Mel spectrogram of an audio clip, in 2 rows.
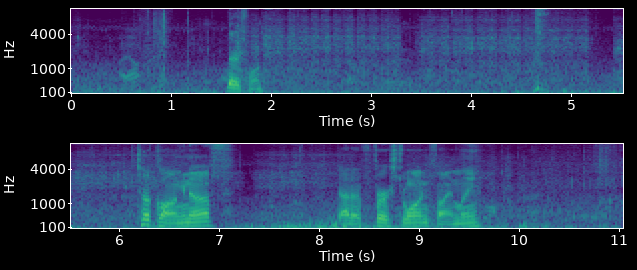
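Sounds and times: fishing reel gears whirring: 1.4s - 10.1s.

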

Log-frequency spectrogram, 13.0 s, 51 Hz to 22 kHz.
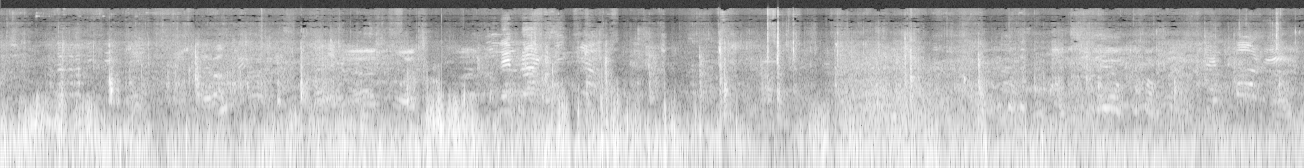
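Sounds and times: people talking nearby: 0.0s - 13.0s
wind buffeting microphone: 0.0s - 13.0s.

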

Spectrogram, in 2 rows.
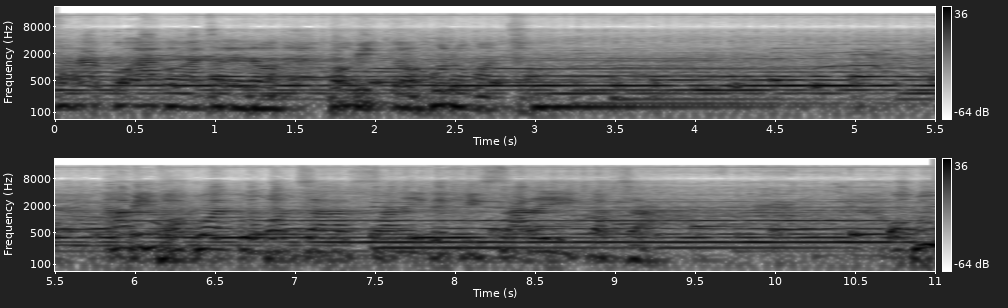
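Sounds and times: held synth chord: 0.0s - 11.0s.

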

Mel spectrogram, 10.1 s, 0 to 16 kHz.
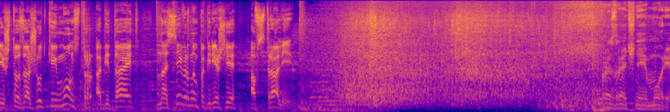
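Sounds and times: ocean waves breaking: 4.7s - 9.0s.

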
